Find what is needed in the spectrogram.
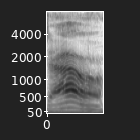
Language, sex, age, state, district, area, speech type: Odia, male, 45-60, Odisha, Kalahandi, rural, read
